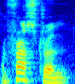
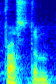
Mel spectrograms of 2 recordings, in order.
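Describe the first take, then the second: First: An extra r sound follows the t. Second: No r sound follows the t. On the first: The speaker calls it wrong. "Frustrum is not a word" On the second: The speaker calls it right. "It's frustum"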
